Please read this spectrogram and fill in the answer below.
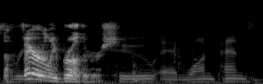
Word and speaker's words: Farrelly: I spelled it F-A-R-L-E-Y. I don't know how to pronounce it. How do you spell it? It's Farrelly. Not Farley.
